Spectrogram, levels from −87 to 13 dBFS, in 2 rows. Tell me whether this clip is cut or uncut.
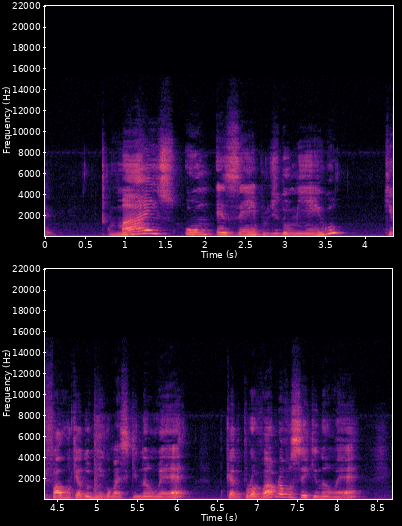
uncut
